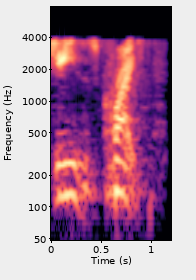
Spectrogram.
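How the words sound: It is said with an exasperated, cursing tone.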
